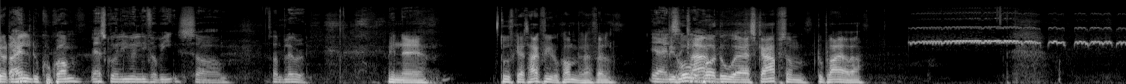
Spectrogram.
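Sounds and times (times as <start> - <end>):
speech: 0.0 - 8.7
shrill steady whistle and short quick blasts: 9.1 - 11.2.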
